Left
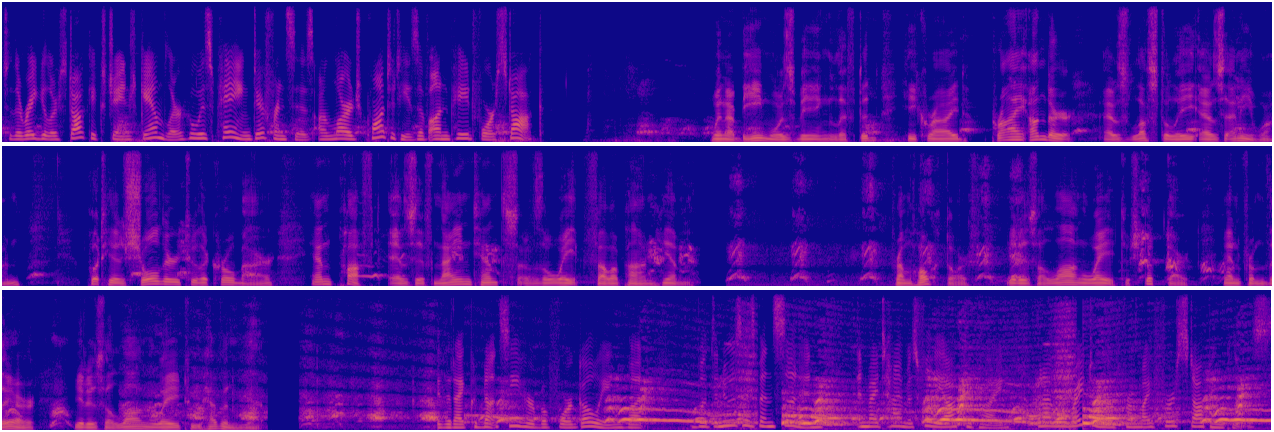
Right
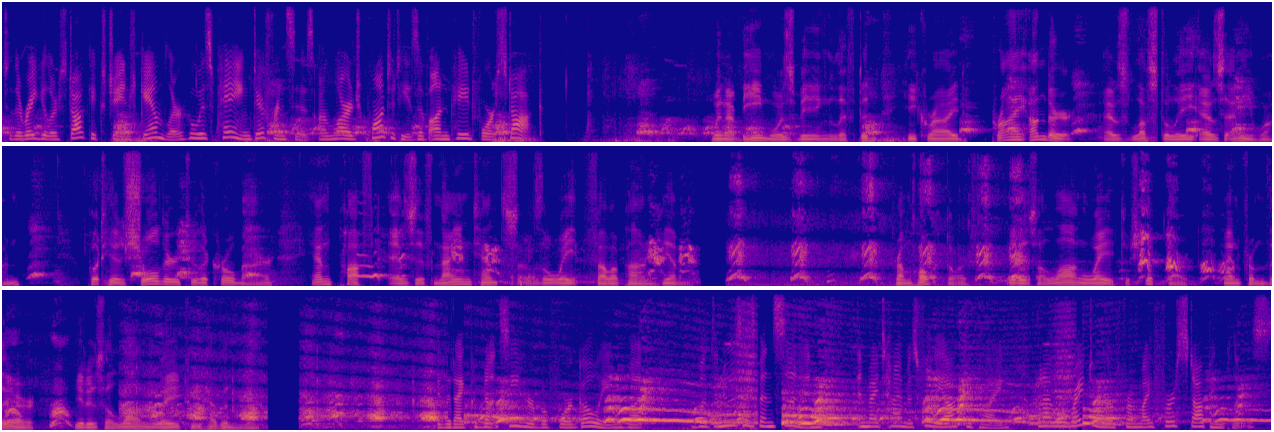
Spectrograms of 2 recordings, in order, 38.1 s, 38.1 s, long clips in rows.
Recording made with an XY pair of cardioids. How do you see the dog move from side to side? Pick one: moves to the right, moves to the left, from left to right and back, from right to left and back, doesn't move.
moves to the left.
